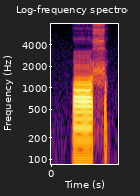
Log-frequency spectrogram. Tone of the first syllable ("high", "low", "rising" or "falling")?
low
